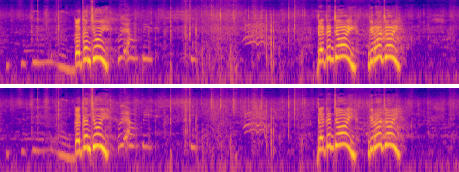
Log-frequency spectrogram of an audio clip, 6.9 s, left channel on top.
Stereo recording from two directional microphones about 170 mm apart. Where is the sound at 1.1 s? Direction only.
30° right (ahead or behind).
